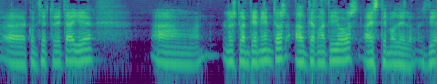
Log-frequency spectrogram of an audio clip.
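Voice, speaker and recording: Hesitant man giving an academic talk. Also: medium pitch. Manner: measured, with frequent hesitations. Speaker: lecturer presenting a paper. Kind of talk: academic presentation.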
